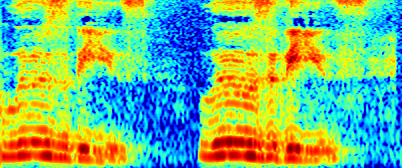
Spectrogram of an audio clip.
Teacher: the sound in the lose and the th sound in these are combined a little bit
